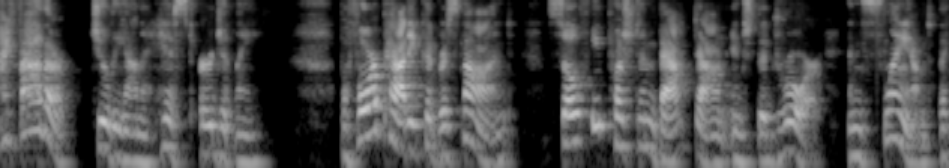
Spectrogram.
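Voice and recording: The voice reads aloud naturally. Behind it, things stay quiet.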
